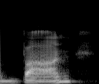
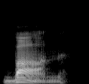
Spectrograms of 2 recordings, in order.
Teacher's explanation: You're almost not hearing the R at all there. - Yeah, the N is like very pronounced in that case.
